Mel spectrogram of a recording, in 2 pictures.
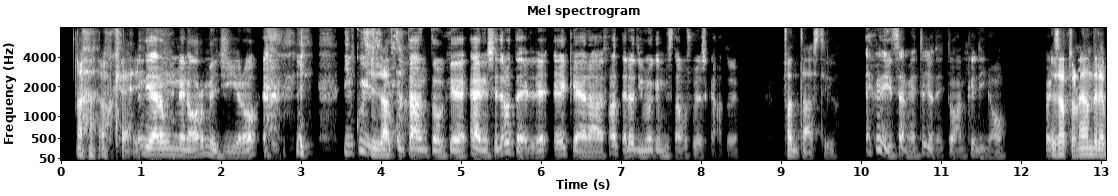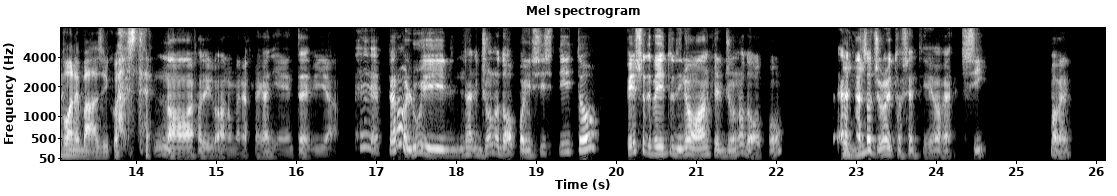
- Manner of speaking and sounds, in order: chuckle; laughing while speaking: "Okay"; chuckle; laughing while speaking: "in"; unintelligible speech; laughing while speaking: "satto"; "esatto" said as "satto"; "quindi" said as "quini"; unintelligible speech; laughing while speaking: "queste"; "dico" said as "digo"; "giorno" said as "giono"
- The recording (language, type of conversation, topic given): Italian, podcast, Quale hobby ti ha regalato amici o ricordi speciali?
